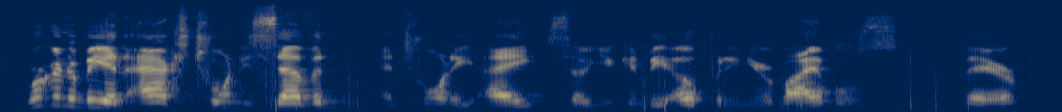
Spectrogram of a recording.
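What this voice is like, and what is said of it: Texas accent. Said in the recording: “this is called a Texas accent ... I am speaking in Texan”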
